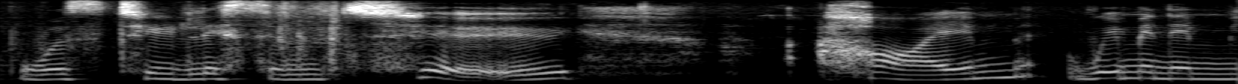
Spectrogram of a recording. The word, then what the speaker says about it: Haim: Yeah, I've just seen another one that says Haim rhymes with time.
